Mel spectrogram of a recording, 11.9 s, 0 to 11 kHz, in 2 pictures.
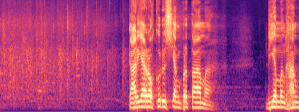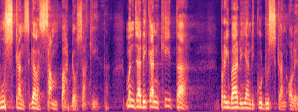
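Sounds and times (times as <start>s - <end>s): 
audience applause: 0.0s - 2.6s
speech: 2.6s - 4.4s, 5.3s - 9.8s, 10.4s - 11.9s.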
